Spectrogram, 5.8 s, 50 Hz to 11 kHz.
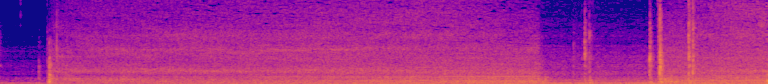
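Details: Mercedes-Benz S63 AMG W221 sunroof, which had been grinding and failing to operate, after the faulty one of its two front motors was replaced: a smooth, even motor hum ending in a clean stop with no grinding or ratcheting. Normal operation.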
